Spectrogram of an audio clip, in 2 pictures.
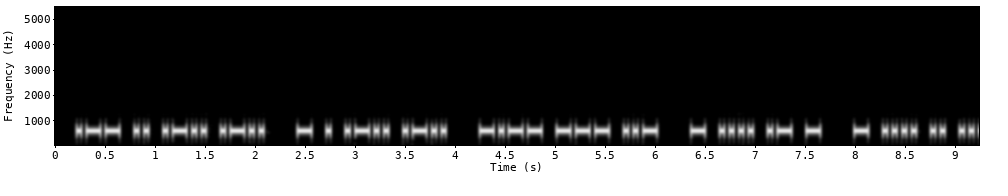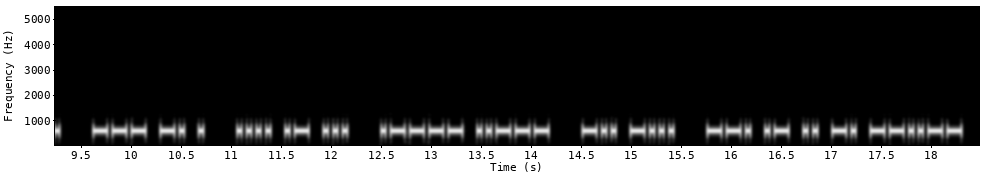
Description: Morse code, heard as a keyed tone, about 25 wpm, 600 Hz. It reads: WILL TELL YOU THAT THIS ONE HAS 12 DB GAIN,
